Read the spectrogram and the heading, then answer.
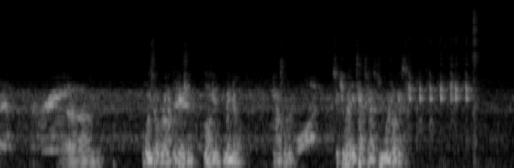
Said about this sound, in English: That was me punching in my password.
